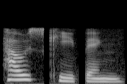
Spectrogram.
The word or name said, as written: housekeeping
